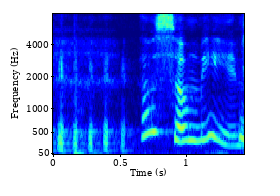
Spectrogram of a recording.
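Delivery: mock hurt whine. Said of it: "I was like".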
